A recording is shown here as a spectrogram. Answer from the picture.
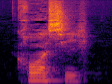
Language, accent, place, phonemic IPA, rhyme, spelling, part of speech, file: French, France, Paris, /kʁo.a.si/, -i, Croatie, proper noun, LL-Q150 (fra)-Croatie.wav
- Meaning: Croatia (a country on the Balkan Peninsula in Southeastern Europe; official name: La République de Croatie)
